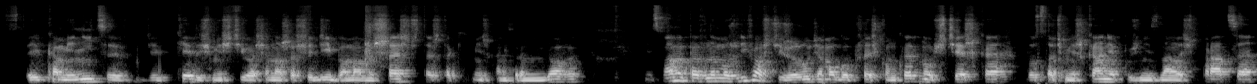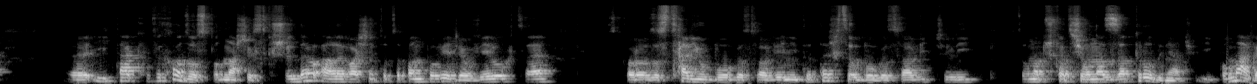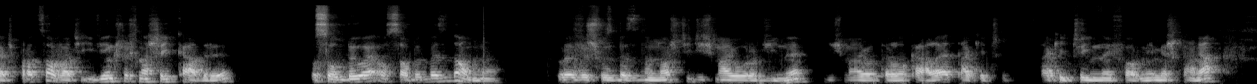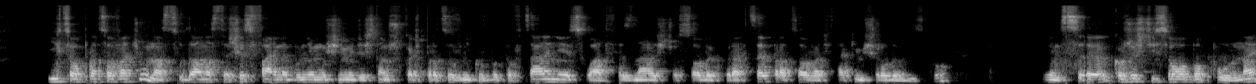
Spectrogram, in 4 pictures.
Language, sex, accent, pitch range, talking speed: Polish, male, native, 100-130 Hz, 150 wpm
